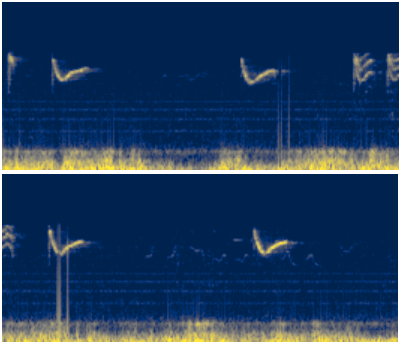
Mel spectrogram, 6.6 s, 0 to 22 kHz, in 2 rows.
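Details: Unseen songbirds sing near the Loch Arkaig osprey nest in woodland at about 9am on 21 May 2020, recorded by a nest camera: bright, high swooping chirps, some doubled, spaced a second or so apart, with a few clicks and constant low-pitched background noise.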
